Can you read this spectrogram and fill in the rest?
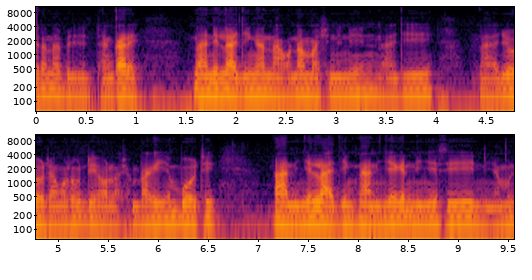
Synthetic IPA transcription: ɾa˦na˦bi˨ta˨ŋɡa˦ɾɛ˨ | na˨ni˦la˨d͡ʒi˦ŋa˦na˨kɔ˨na˦ma˨ʃi˨ni˨ni˦na˨d͡ʒi˦ | na˨d͡ʒo˦ta˨ŋɡo˨so˦kdi˦˨ɔ˨la˨ʃɔ˨ba˦ki˦je˦m˦bo˨ti˦ | na˨ni˨ɲi˦la˨d͡ʒi˦ŋna˨ni˨ɲe˦ni˨ɲi˦si˦ni˨ɲa˨mu˦n˦

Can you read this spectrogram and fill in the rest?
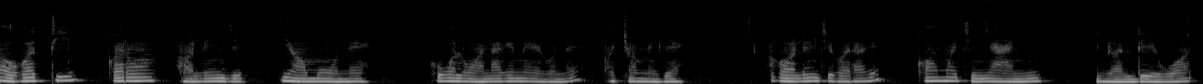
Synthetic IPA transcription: ɔ˨kɔ˦ti˦ | kɔ˦ɾɔ˦ŋ | ɔ˨le˦ɲd͡ʒɪ˨ | ɪ˦ɔ˨mʊ˨nɛ˦ | kʊ˦wɔ˦lwɔ˨na˦kɪ˦nɛ˨kʊ˨lɛ˦ɔ˦t͡ʃɔ˦mɪ˨kɛ˦ | ɔ˦kɔ˨le˦ɲt͡ʃɪ˦kɔ˨ɾa˦kɪ˦ | kʰɔ˦mɔ˦t͡ʃɪ˨ɲa˨ɲɪ˦ | ɪ˨jɔ˨lde˨wɔ˦t

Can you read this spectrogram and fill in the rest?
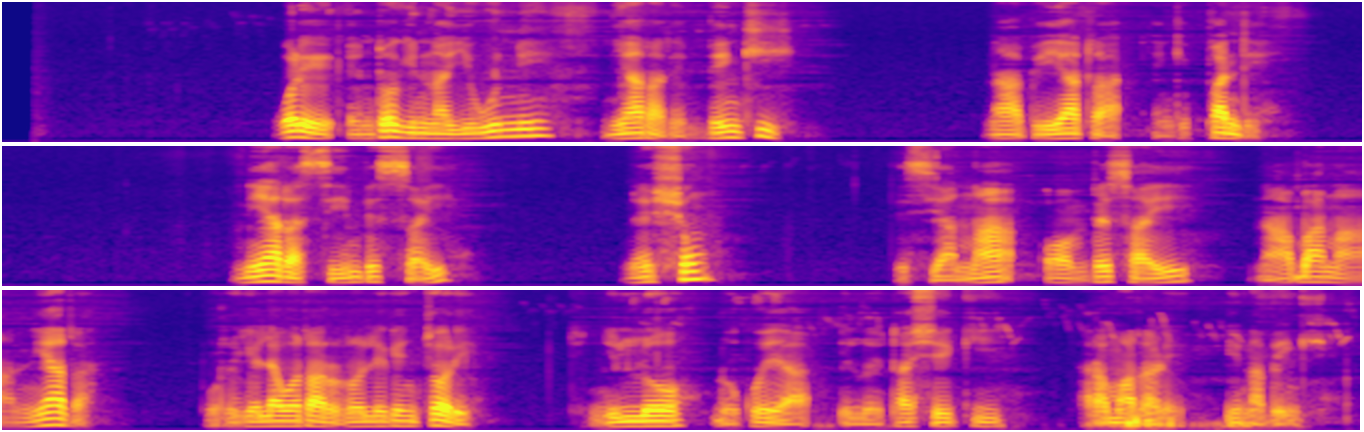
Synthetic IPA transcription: wo˦ɾe˨e˨nto˦ki˨na˨je˨wu˦ni˦ | ni˨ja˦ɾa˨te˨mbe˦ŋkʰi˦ | na˨pi˨ja˦ta̰˨ | e˨ŋɡi˨pa˦ndḛ˨ | ni˦ja˦ta˨si˨˦mbe˦sa˨i˦ | ne˦ʃu˦m | ke˨si˨a˨na˦ | o˨mbɛ˦sa˨i˦ | na˨˦ɓa˦na˨ni˦ja˦ta̰˨ | pṵ˨ɾi˨ke˦la˦ko˦ta˦ɾo˨to˦le˦kɛ˦nt͡ʃo˦ɾi˨ | ti̥˨ɲi˦lːo˦ɗo˨ko˦ja˨ | i˨lːo˨i˨ta˦ʃe˦ki˦ | ja˨ɾʔa˦ma˦˨ta˨ɾɛ̰˨i˦na˨bḛ˨ŋɡi̥˨

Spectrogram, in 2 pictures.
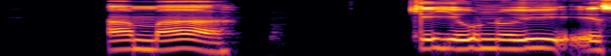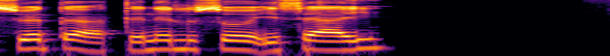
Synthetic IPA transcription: a˨maː˦ | ke˦je˦u˦no˦wi˦e˨swɛ˦ta˦˨te˨ne˦lu˦so˦i˨sa˦i˦

